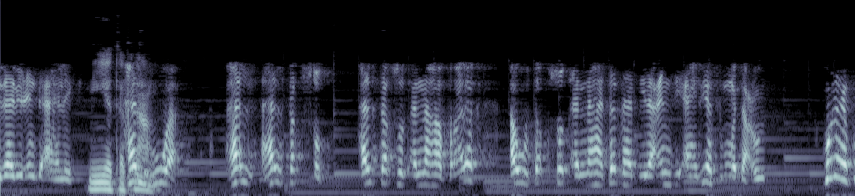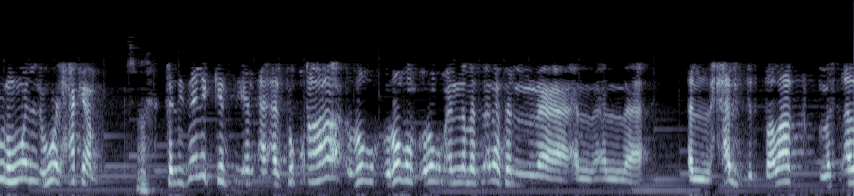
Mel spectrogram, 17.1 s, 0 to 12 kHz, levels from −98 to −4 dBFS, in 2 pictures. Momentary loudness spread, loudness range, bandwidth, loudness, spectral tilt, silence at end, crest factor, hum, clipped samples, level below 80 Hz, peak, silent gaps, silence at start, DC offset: 10 LU; 2 LU; 4.8 kHz; -28 LUFS; -9.5 dB/octave; 0 s; 20 dB; none; under 0.1%; -68 dBFS; -8 dBFS; none; 0 s; under 0.1%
